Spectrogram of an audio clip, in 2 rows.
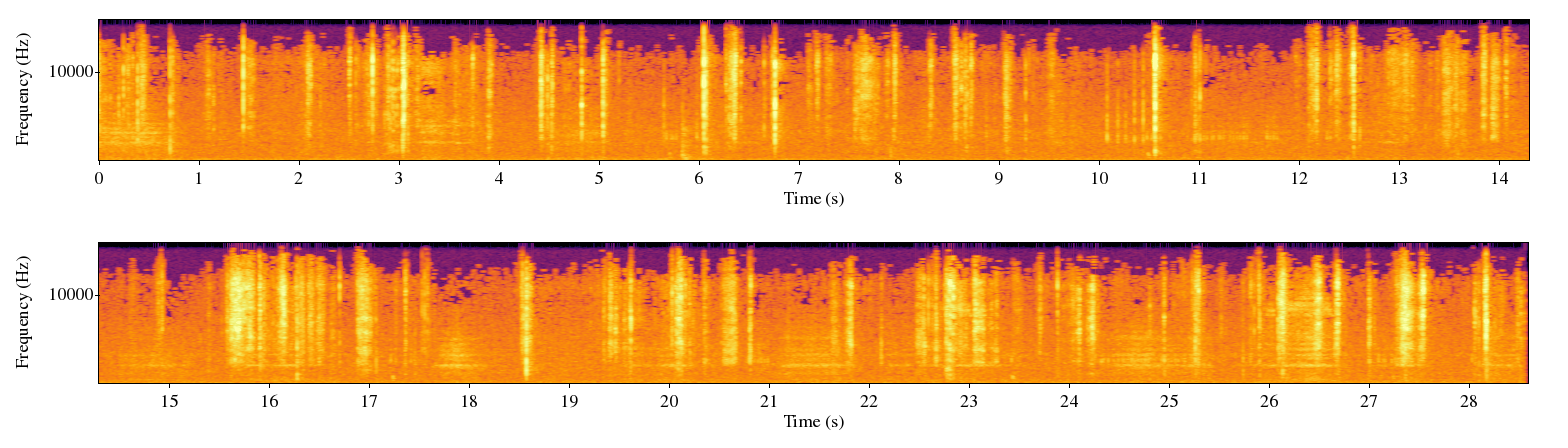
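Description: A 15 cm square of origami paper being folded and creased by hand: soft rustling with sharp crinkles and crease clicks at irregular intervals.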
